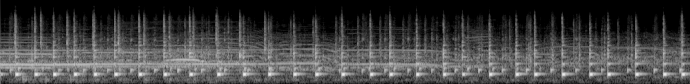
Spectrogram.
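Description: A fast, even percussion beat, about four or five sharp cowbell-like clicks a second, over a steady held tone. It cuts off suddenly at the end.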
